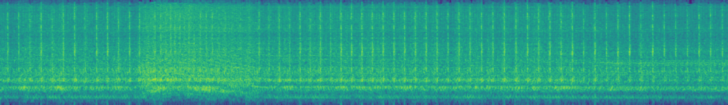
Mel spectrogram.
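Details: Renault Clio RS engine: crisp even ticking about three per second over steady idle; light metallic tick, cause unknown.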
